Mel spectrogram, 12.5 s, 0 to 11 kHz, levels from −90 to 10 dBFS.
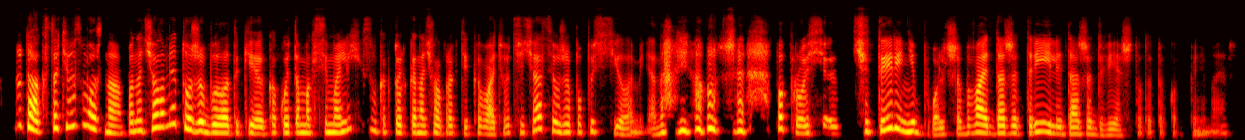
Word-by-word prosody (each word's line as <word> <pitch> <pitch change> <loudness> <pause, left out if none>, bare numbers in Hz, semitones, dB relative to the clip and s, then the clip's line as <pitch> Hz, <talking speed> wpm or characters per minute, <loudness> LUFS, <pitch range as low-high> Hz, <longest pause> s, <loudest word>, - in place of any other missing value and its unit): Ну 355 - -4
да, 290 -7 +9
кстати, 295 +8 -1
возможно. 275 - +1
Поначалу 230 +8 +2
мне 390 +3 -2
тоже 255 - +5
было, 185 -2 +5
такие 175 -3 -1
какой-то 185 +2 -2
максимализм, 200 +8 -1
как 195 -2 -9
только 185 0 -1
я - - 0
начала 180 0 -1
практиковать. 165 -2 -4
Вот 175 +1 -9
сейчас 255 +9 -2
я 220 - +1
уже 195 -1 -1
попустило 190 -6 -7
меня, 195 -1 -12
да, 190 - -1
я 235 +3 +1
уже 230 -5 +2 0.3
попроще, 170 -10 -1
4, 240 +6 +2
не 215 0 +3
больше. 155 -4 -5
Бывает 175 0 +3
даже 175 0 +1
3 185 +6 -1
или 165 -3 -2
даже 155 0 -3
2, 130 -2 -10
что-то 120 - -12
такое, - - -21
понимаешь. 185 -1 -19
190 Hz, 185 wpm, -24 LUFS, 170-230 Hz, 0.3 s, да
